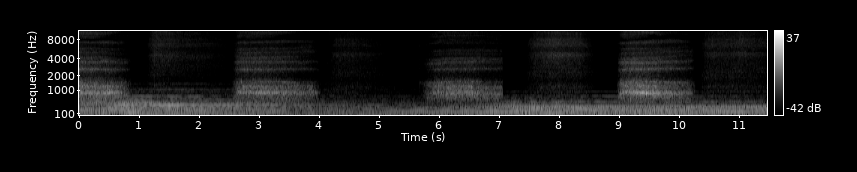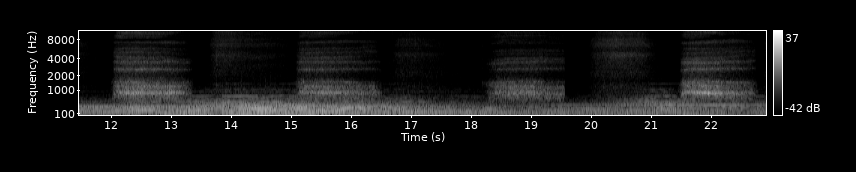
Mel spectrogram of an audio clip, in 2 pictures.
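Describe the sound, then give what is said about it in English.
Slow, deep breathing in and out guides a meditation. Many soft, evenly spaced breaths repeat in a calm rhythm over a sustained low tonal drone. “Continue following my breath.”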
